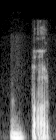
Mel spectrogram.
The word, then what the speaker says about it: Bottorff: How would you pronounce this? Ready? Bottorff. Bottoff? Bottorff.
